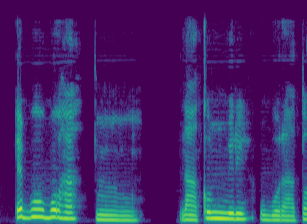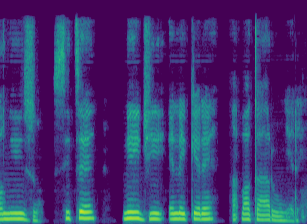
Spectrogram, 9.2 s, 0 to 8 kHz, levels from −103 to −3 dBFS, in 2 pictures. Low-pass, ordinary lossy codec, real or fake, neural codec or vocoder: 7.2 kHz; AAC, 48 kbps; fake; codec, 16 kHz, 4 kbps, FunCodec, trained on LibriTTS, 50 frames a second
